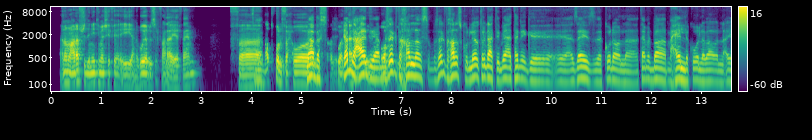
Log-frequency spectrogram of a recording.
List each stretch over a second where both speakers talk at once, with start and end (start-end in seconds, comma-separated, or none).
5.1-7.0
